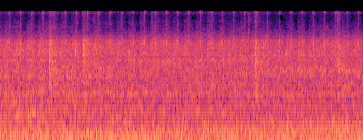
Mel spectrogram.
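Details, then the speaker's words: Honda Click scooter that would not start; cause was side stand wiring chewed through by rats, now wired direct: starts and idles with steady, even hum and faint putter, no knocks or misses. "Naka-start siya. Yan, yun lang ang problema. Wala siyang side stand wiring."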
